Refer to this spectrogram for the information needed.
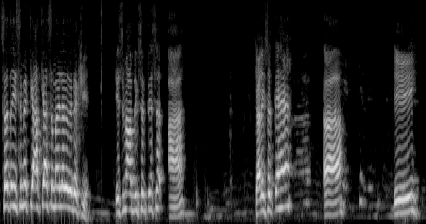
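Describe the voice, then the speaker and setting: A man's voice: high voice, phone-quality sound. A male teacher giving a classroom lesson, drilling his students with repeated questions and answering them himself.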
